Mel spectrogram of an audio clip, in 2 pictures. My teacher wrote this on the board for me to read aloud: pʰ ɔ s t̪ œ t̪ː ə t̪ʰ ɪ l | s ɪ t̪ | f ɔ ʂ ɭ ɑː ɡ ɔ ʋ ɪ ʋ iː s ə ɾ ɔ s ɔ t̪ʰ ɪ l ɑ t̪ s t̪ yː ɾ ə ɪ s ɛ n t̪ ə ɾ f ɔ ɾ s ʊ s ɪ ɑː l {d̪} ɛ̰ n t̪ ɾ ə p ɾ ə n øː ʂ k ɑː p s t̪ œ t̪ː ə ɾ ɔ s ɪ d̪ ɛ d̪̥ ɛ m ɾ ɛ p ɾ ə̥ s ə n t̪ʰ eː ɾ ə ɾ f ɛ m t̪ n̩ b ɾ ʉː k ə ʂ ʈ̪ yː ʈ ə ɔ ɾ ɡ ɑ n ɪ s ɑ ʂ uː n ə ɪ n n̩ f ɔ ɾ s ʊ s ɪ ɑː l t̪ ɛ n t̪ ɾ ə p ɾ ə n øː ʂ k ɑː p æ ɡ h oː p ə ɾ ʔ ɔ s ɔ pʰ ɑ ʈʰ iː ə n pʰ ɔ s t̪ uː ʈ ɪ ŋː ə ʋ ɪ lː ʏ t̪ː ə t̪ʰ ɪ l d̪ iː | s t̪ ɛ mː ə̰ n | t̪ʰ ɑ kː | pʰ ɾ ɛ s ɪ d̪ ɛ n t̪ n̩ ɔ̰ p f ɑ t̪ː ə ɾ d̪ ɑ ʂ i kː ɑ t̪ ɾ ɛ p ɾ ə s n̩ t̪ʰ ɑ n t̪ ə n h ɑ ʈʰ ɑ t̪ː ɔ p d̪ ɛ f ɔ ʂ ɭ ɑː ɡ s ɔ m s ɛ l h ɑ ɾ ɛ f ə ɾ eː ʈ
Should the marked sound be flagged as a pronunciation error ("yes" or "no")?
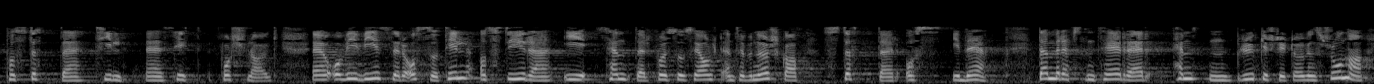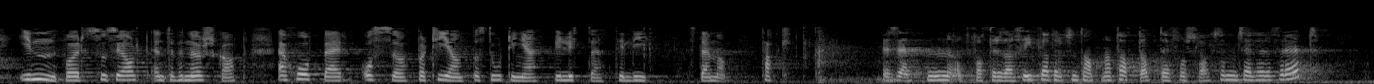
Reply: yes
